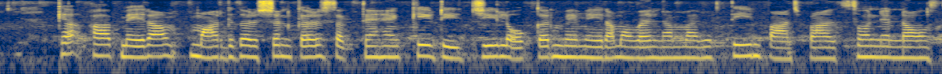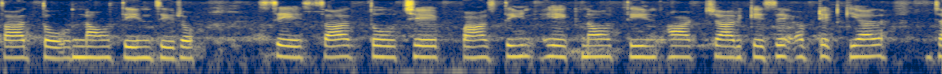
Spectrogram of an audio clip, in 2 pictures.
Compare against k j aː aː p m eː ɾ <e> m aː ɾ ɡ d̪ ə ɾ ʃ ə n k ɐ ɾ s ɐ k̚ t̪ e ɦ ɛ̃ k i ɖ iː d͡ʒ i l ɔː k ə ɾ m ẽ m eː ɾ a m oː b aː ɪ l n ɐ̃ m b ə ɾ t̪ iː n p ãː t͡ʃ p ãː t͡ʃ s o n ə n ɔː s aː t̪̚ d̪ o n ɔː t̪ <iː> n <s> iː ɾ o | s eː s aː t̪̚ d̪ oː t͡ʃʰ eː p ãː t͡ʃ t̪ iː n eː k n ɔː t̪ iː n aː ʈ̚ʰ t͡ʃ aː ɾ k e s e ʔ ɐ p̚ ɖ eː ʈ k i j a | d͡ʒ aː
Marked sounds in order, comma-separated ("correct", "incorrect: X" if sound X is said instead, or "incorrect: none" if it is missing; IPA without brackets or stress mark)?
incorrect: a, correct, incorrect: z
